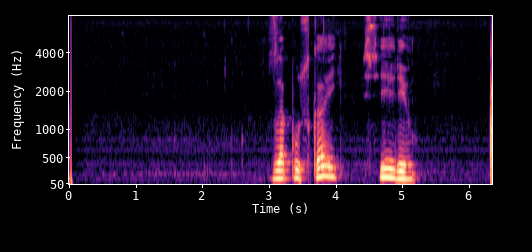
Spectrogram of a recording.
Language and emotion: Russian, sad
